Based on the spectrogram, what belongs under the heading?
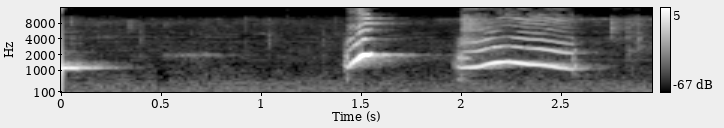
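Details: A male pet cockatiel (Nymphicus hollandicus) puffs his wings and gives loud, shrill whistled screams, one sharply rising and the next a longer wavering note, while visitors play with him.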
